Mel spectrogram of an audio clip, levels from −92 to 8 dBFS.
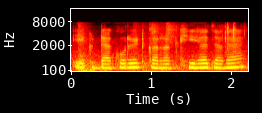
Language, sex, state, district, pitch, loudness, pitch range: Hindi, female, Haryana, Jhajjar, 205 Hz, -19 LUFS, 195-210 Hz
